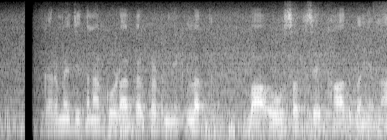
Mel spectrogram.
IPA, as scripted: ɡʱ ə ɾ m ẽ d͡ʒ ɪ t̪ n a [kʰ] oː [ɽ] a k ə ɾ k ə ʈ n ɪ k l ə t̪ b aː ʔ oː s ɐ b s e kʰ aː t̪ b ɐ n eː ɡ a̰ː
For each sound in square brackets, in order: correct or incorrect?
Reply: incorrect: k, correct

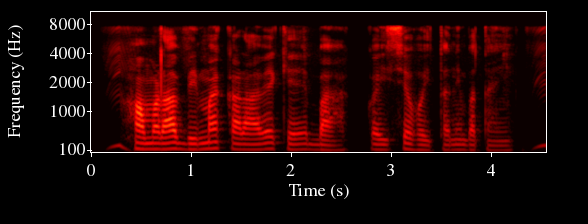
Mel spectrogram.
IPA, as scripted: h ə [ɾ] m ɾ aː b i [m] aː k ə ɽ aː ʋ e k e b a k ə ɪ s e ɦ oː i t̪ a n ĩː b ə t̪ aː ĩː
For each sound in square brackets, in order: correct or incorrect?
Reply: incorrect: none, correct

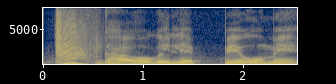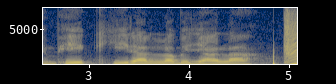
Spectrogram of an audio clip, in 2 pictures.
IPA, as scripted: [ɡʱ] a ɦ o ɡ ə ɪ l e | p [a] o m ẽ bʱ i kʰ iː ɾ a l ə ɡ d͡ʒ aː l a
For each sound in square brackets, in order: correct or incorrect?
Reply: correct, incorrect: e

